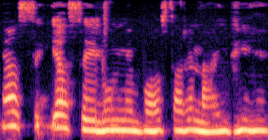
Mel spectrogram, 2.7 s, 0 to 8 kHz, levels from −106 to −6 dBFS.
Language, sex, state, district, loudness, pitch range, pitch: Hindi, female, Bihar, Saran, -16 LUFS, 200-265 Hz, 210 Hz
